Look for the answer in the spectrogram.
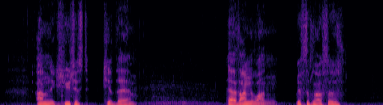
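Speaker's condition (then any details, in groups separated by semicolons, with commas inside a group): Down syndrome; congenital, diagnosed at birth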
